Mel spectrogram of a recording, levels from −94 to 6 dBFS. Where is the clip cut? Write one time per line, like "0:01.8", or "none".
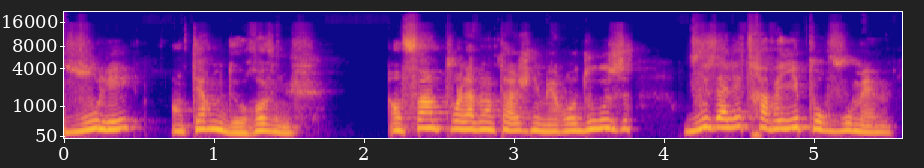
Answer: none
